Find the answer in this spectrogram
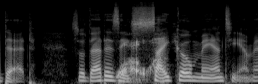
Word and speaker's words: Psychomanteum: But Psychomanteum. Is it spelled like it sounds? Yep, exactly. Psychomanteum.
